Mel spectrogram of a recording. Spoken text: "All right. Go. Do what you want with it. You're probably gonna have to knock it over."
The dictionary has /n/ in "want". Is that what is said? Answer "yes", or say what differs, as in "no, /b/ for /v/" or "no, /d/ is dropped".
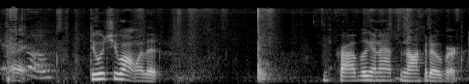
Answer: yes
